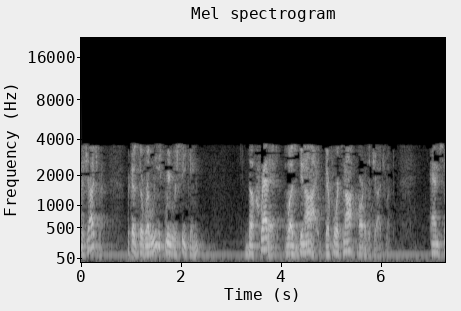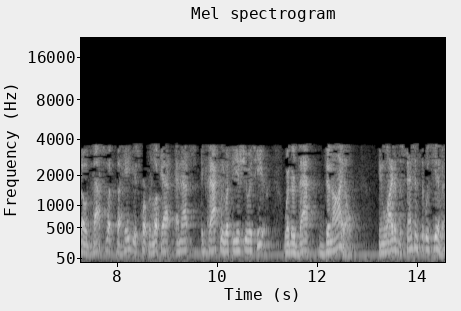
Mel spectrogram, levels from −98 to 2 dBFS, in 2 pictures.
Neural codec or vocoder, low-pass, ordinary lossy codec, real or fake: vocoder, 44.1 kHz, 128 mel bands every 256 samples, BigVGAN v2; 3.6 kHz; MP3, 16 kbps; fake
